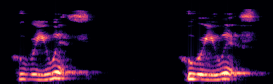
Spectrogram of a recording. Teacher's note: it's an information question. Starts with a question word. Intonation goes down at the end.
